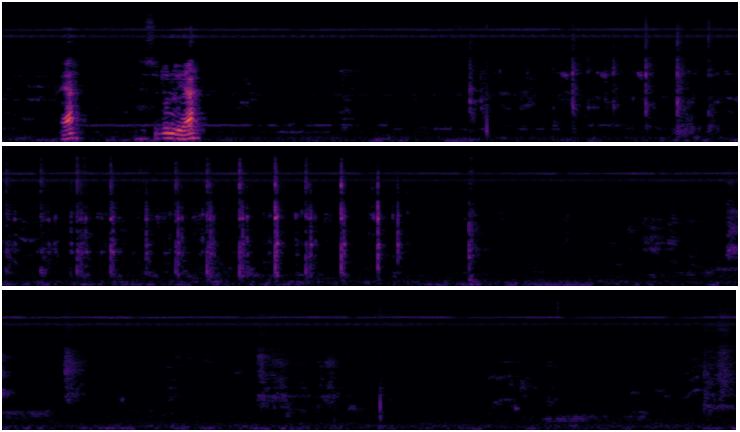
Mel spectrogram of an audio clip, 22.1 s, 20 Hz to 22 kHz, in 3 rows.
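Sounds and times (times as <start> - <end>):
spoon clicking against plastic cup: 4.7 - 12.2.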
